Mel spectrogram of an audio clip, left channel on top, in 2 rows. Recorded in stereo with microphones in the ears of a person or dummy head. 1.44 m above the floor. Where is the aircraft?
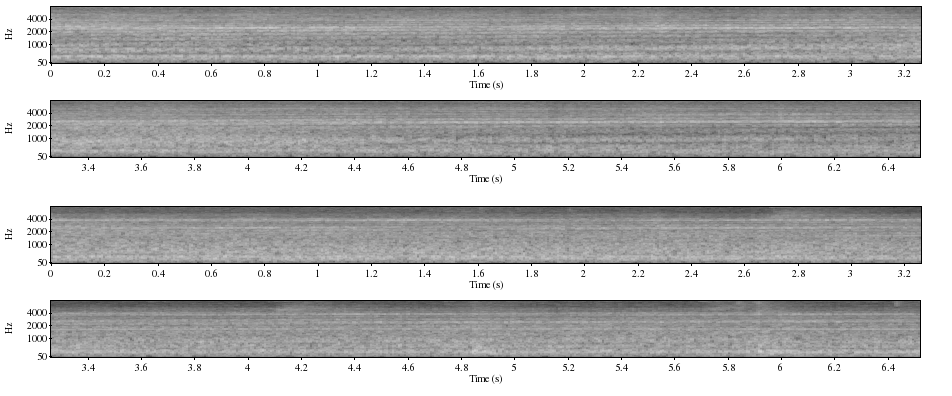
50° left (ahead or behind).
